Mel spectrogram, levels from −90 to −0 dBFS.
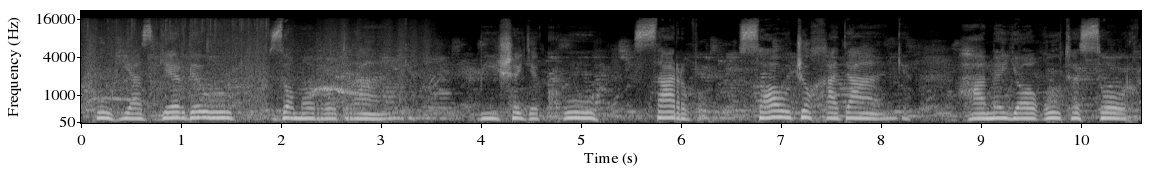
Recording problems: chatter from many people; noticeable; throughout; 10 dB below the speech

